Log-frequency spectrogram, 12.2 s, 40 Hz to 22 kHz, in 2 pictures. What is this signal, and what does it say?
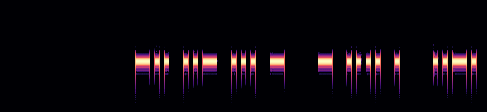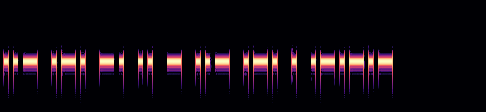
Morse code, heard as a keyed tone, about 20 wpm, 700 Hz. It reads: DUST THE FURNITURE.
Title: Easy Sentences with Hints - 20wpm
